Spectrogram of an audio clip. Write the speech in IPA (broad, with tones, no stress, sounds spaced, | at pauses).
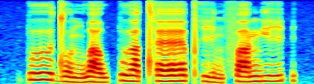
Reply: p ɯː˥˩ d o˨˩ n w a˩˦ w p ɯ˧ a̯ tʰ ɛː˦˥ pʰ i˨˩ n f a˦˥ ŋ j i˦˥ ʔ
